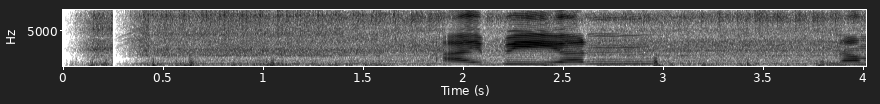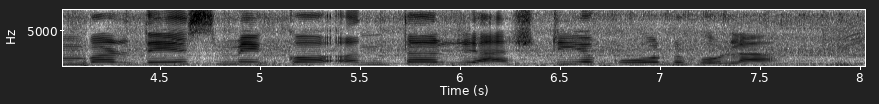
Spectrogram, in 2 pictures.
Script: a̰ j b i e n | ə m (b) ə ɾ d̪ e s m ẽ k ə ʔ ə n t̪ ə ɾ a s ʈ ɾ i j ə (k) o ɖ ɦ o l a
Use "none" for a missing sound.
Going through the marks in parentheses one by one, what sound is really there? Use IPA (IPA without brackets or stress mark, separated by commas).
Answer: b, k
